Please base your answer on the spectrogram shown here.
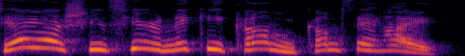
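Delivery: high, bright mother calling her daughter over; mom calling out. Retold or imitated. Mother cheerfully calling her daughter to come say hi, high-pitched. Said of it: "My mom goes".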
